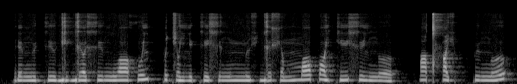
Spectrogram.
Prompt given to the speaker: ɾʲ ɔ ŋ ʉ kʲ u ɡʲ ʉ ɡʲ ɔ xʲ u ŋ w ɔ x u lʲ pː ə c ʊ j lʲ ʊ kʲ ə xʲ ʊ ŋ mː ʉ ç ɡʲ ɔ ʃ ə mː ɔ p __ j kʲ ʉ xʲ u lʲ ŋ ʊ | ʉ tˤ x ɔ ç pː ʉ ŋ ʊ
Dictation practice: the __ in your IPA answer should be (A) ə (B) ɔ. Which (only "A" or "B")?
B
